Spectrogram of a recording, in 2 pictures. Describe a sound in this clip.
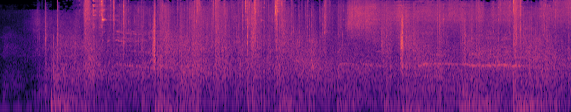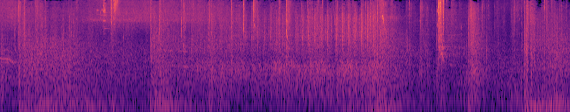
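Gunfire cracks and booms close by.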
